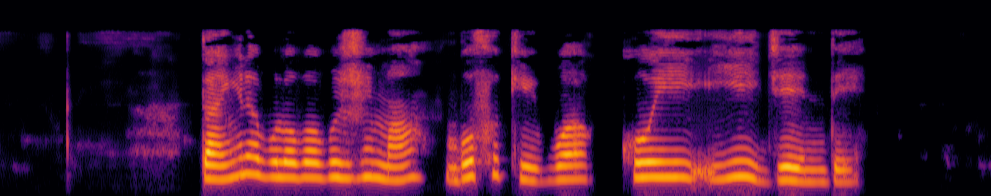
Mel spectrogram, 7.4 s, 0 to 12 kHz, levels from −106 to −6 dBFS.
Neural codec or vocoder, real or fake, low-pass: codec, 16 kHz, 4 kbps, X-Codec, WavLM features, trained on Multilingual LibriSpeech; fake; 7.2 kHz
